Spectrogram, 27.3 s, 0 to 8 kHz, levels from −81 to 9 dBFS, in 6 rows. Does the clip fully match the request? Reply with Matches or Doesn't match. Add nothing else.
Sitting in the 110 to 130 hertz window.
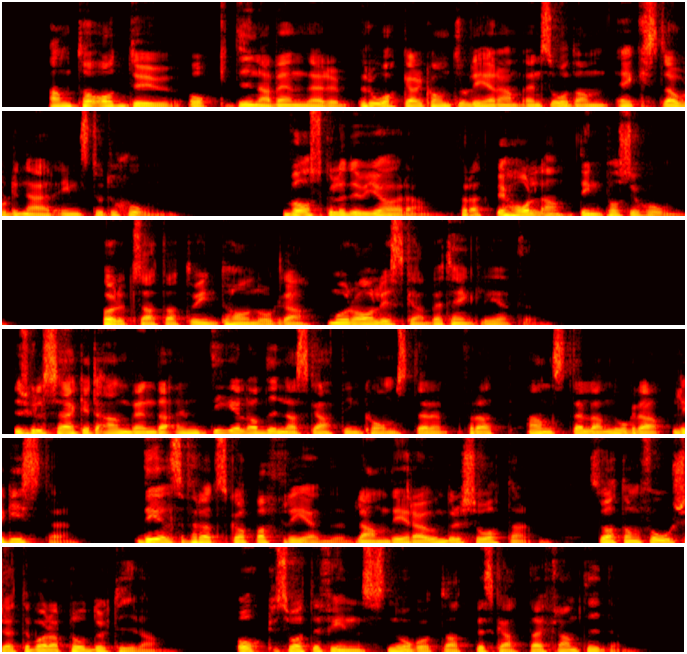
Doesn't match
